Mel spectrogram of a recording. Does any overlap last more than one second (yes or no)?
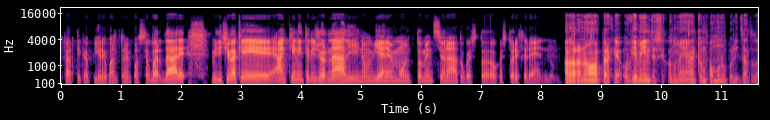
no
